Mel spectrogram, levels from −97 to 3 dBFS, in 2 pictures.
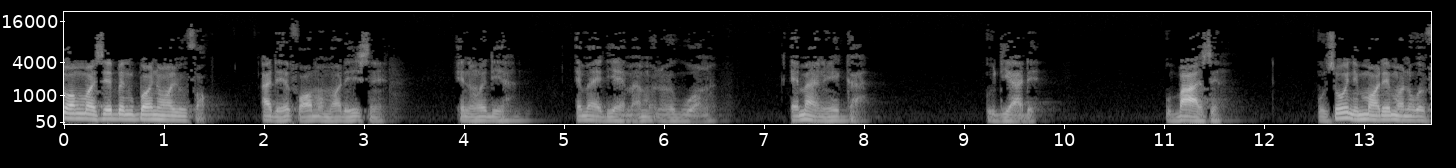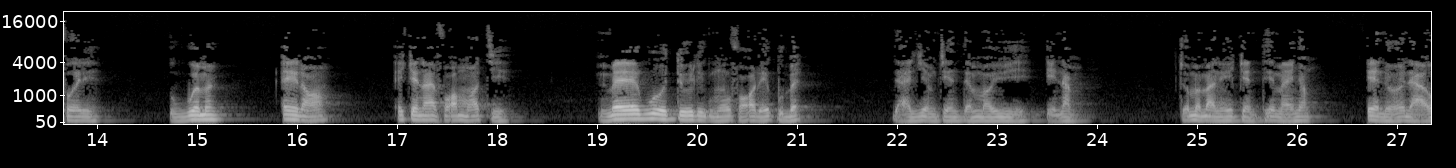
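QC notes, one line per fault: Throughout, MP3 compression: the speech has that watery, swirly quality, with s sounds going metallic and chirpy and consonant attacks smearing. The damage is heavy, which fits a very low bitrate around 32 kbps, and it's likely an MP3 encode starved of bits. The encoder is dropping weaker frequency lines, which flicker in and out from frame to frame. There's no content above 21 kHz.
15.84 s, pre-echo: a short hiss, about 13 ms long, creeps in just ahead of a sharp attack, and the attack itself lands soft and smeared rather than crisp. That happens when a transform codec spreads its quantisation noise evenly across a whole block. The noise sized for the loud onset also fills the quiet gap right before it, so you hear it arriving early.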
